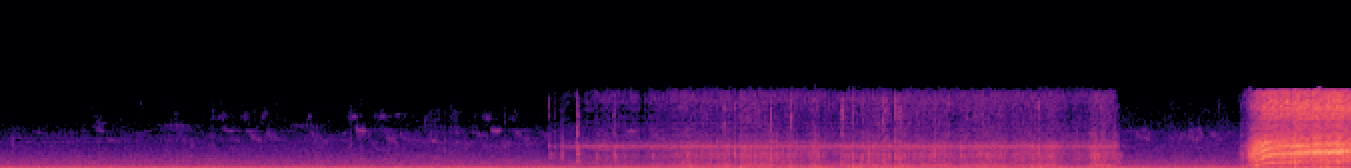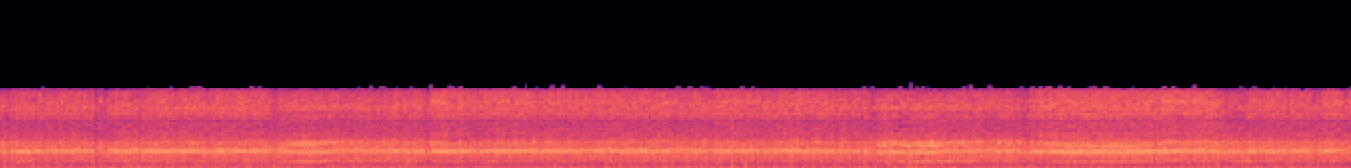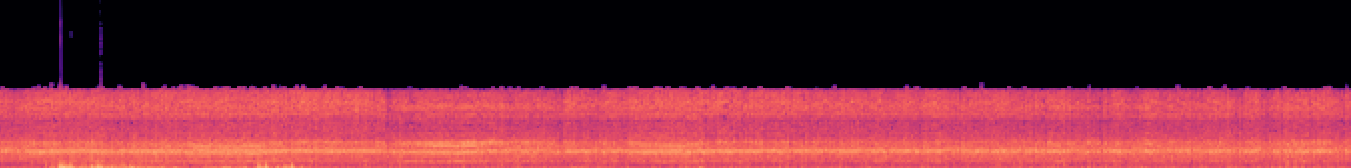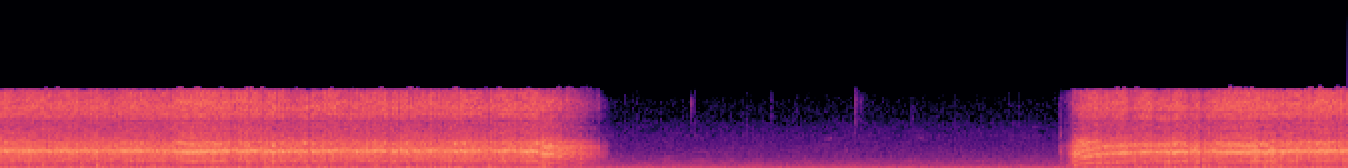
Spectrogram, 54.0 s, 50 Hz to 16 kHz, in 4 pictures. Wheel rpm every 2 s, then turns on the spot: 0, 0, 0, 10, 10, 10, 120, 230, 230, 230, 230, 230, 220, 230, 220, 220, 230, 230, 230, 230, 230, 230, 230, 40, 0, 30, 210.
6-12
